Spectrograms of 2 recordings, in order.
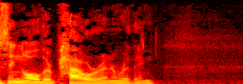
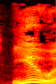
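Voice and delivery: "You" hit hard and louder; emphatic You; 3 semitones higher, 3 dB louder than usual. Shown as a demonstration. Preacher shows the congregation where the emphasis falls, emphatic. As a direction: punch the single word "You". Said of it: "emphatic, put in a place of emphasis".

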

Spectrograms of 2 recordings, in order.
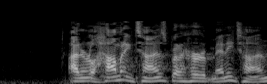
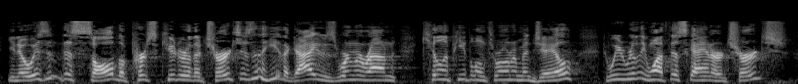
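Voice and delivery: raised, suspicious questioning, louder; suspicious crowd; 5 semitones higher, 5 dB louder than usual. Retold or imitated. Synagogue members suspicious of Saul, raised alarmed questioning. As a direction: voice the wary congregation doubting him.

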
